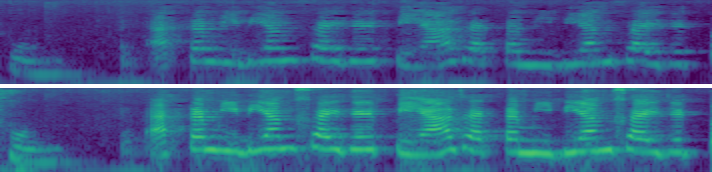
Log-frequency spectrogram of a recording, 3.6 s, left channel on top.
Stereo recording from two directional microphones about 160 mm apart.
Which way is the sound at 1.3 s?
70° right (ahead or behind).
